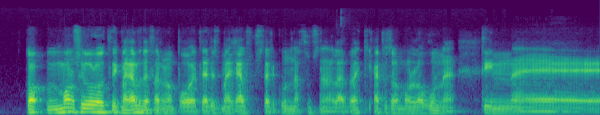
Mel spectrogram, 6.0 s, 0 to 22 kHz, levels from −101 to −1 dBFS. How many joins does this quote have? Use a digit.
2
